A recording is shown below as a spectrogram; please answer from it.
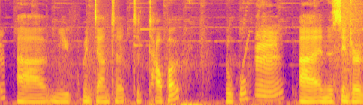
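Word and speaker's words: Taupō: largest lake as um as my mum famously pronounces it topal opal which is well then what next one of the ways you can just be incorrect right yeah yeah yeah it's extremely incorrect but she she has difficulty with the proper maori pronunciation so yeah yeah i don't know if it's any better or worse than just going with the lazy english version um it's definitely worse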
